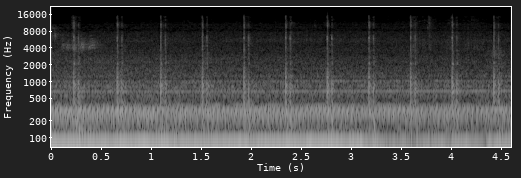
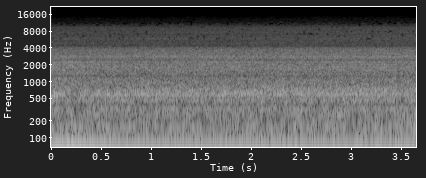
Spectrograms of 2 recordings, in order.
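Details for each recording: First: 8 kW Chinese diesel heater being installed in a static caravan, fuel filter and line filling with air bubbles: sharp regular dosing-pump ticks about twice a second over low hum, speeding up before cutting off; priming air-filled fuel line. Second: 8 kW Chinese diesel heater installed in a static caravan, temperature rising: steady even jet-like roar with no pulsing or popping, normal combustion at full output.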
